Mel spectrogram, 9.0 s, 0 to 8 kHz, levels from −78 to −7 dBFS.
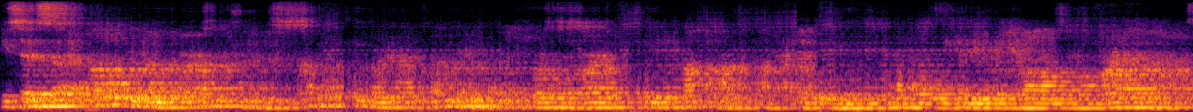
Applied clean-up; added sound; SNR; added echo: neural separator model SepFormer DNS4.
